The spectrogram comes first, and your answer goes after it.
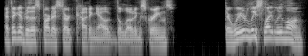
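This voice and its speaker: A man's voice: medium pitch, sing-song, fairly quick, a bit bright. A man hosting a let's play, explaining a video game in casual commentary. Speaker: let's play host and player. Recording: game music behind the voice. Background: video game music and effects.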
